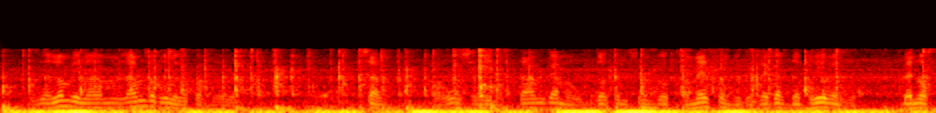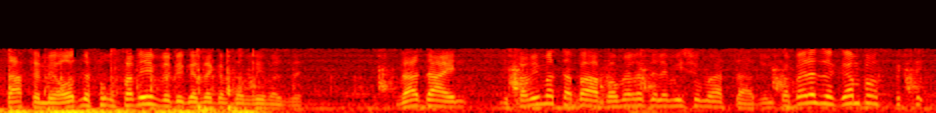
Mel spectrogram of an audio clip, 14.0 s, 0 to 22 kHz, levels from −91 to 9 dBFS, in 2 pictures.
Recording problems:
garbled, watery; badly; nothing above 4 kHz
household noises; loud; throughout; 1 dB below the speech

